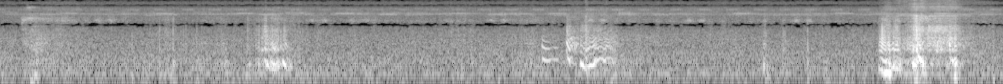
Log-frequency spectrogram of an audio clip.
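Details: Sleeping, dreaming Olde English Bulldogge: three soft snorts spaced about four seconds apart, each carrying faint whimpering, wavering tones, over a quiet steady background hum.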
